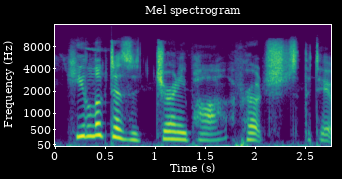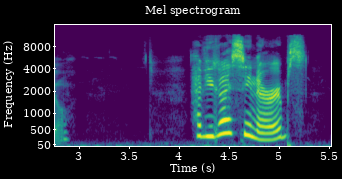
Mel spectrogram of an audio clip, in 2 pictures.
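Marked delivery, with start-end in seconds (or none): 4.1-5.2 very loud, high, grating, cheerful tone. Reading a story aloud, a character asks two others where someone is, annoyingly cheerful. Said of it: "in her usually and annoyingly cheerful tone".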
